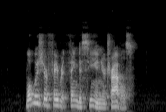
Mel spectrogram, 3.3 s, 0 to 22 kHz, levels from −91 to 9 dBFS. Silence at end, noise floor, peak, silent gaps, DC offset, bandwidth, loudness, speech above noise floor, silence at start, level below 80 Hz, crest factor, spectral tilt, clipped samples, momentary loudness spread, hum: 0.7 s; -78 dBFS; -2 dBFS; none; under 0.1%; 7.6 kHz; -23 LUFS; 55 dB; 0.55 s; -62 dBFS; 22 dB; -5.5 dB/octave; under 0.1%; 8 LU; none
